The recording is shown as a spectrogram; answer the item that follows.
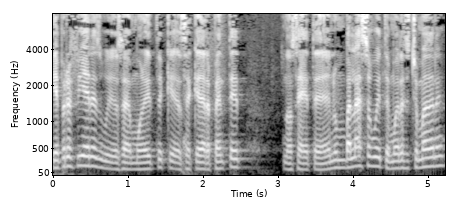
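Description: A man's fairly high voice at a fairly quick pace. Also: ordinary pitch variation. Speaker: podcast co-host. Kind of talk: casual chat.

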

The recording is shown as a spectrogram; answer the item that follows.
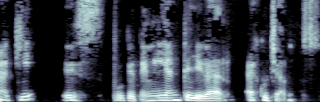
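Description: A medium-pitched woman speaks at a moderate pace in a dark, mellow tone. The sound is dry and close with no echo, over a quiet background. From Colombia. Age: 20s. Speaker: podcast co-host. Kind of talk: casual chat.

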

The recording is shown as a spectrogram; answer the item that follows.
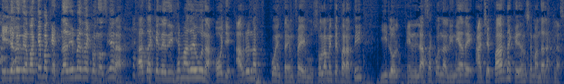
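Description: Noticeable background noise sits behind a man speaking at a very fast pace. His voice is high-pitched with lively intonation. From Venezuela. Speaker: online English teacher. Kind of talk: casual interview chat.

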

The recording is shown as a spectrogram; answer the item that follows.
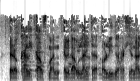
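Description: In a solemn tone, a man with a very deep, low pitch speaks at a moderate pace with ordinary pitch variation. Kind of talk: scripted documentary narration (Spanish dub). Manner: formal, measured, solemn.

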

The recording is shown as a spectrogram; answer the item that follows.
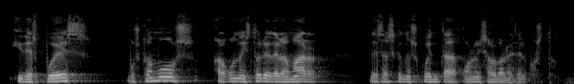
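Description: With vocal fry, a medium-pitched man talks at a moderate pace with ordinary pitch variation. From Asturias (Cudillero). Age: 50s. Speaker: radio host. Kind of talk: radio talk show.

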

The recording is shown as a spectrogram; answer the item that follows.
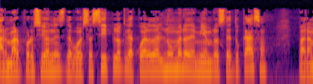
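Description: In a plain, everyday voice, a man talks at a fairly quick pace against a quiet background. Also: dry, close sound with no echo. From Mexico, Monterrey, Nuevo León. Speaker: chef. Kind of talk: explanatory talk, partly read. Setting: video call.

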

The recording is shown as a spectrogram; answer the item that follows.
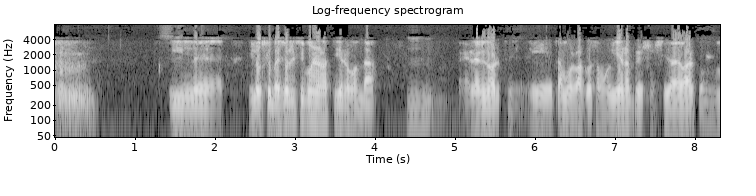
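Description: With long, frequent pauses, a man speaks at a fairly quick pace in a very deep, low pitch with fairly even intonation. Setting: phone call.

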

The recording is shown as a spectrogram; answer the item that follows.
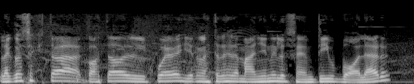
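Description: There is noticeable background noise as a man talks at a fairly quick pace. His pitch is medium, with ordinary pitch variation. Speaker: podcast co-host. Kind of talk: casual chat.

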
